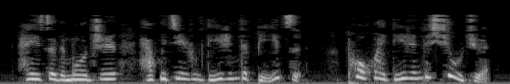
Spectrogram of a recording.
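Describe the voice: A woman's fairly high voice with a dark, mellow tone, lively intonation and a moderate pace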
